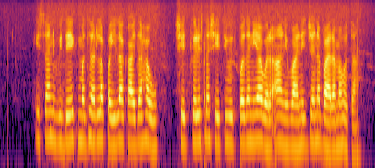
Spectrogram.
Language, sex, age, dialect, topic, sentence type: Marathi, female, 18-24, Northern Konkan, agriculture, statement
